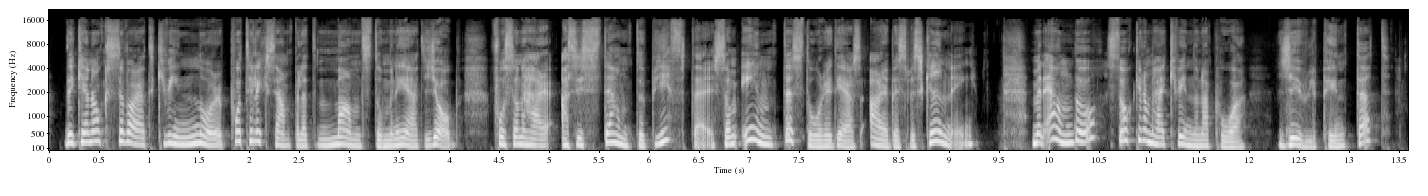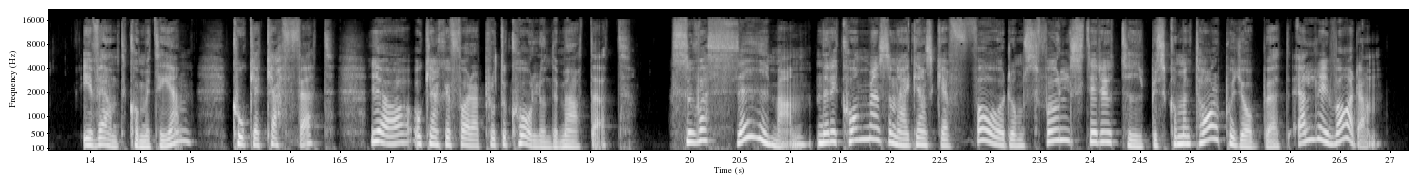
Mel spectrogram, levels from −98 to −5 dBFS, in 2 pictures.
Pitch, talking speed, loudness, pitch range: 200 Hz, 130 wpm, -19 LUFS, 165-270 Hz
